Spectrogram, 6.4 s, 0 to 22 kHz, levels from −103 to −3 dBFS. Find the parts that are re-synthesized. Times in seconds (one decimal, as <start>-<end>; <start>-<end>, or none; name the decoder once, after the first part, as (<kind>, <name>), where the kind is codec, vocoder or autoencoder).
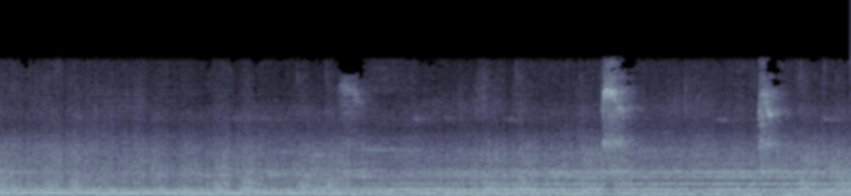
0.6-2.7 (vocoder, BigVGAN v2)

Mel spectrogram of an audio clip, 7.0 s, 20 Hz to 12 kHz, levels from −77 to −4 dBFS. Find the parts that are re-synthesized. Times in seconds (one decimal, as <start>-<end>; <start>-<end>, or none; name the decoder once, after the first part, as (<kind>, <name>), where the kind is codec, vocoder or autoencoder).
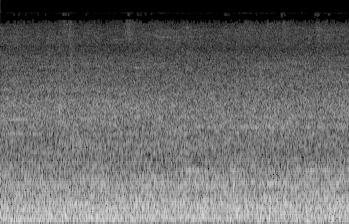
4.5-6.2 (vocoder, BigVGAN v2)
